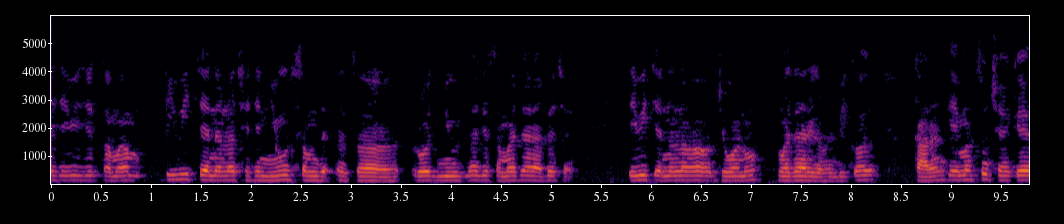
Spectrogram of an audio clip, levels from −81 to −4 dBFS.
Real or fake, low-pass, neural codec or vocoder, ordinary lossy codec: real; 5.4 kHz; none; none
